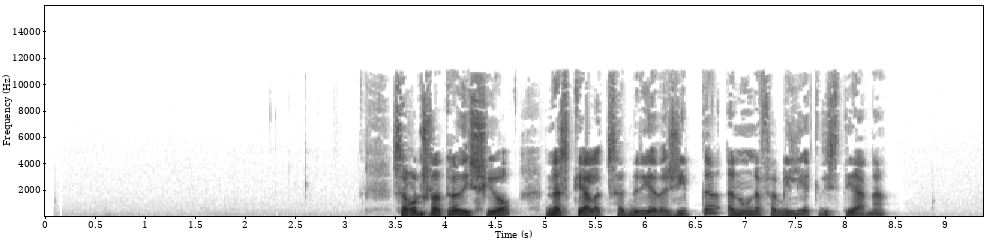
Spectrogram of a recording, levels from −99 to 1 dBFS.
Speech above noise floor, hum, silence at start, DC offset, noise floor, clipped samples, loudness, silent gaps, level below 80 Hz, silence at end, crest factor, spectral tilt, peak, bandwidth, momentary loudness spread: 56 dB; none; 3.5 s; under 0.1%; -76 dBFS; under 0.1%; -20 LUFS; none; -72 dBFS; 1 s; 22 dB; -4.5 dB/octave; 0 dBFS; 11.5 kHz; 10 LU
